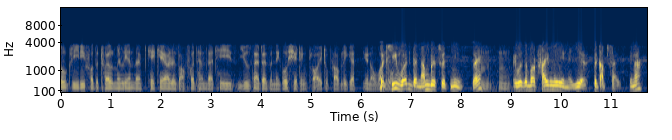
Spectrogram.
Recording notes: The audio of a phone call. Used as evidence in the insider trading case.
